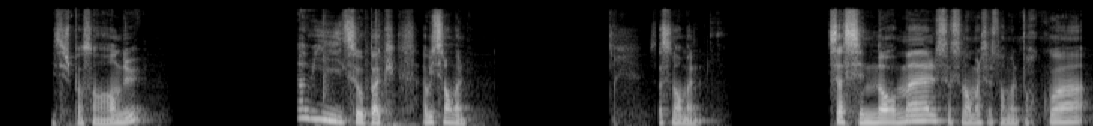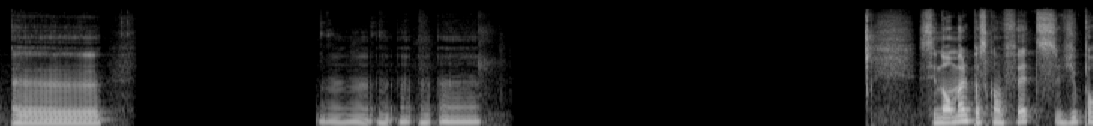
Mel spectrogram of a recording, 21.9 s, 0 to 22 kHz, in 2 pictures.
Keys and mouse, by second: 0.9 click, 1.7-2.4 middle drag, 2.9 middle click, 3.1 space, 3.4 middle drag, 3.6 space, 5.0 click, 5.4 click, 7.0 click, 12.1 click, 14.1 click, 14.6 click, 21.1 click.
